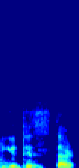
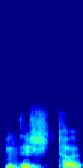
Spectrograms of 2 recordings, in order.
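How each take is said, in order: First: The middle consonant is a plain s sound. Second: The middle consonant is an sh sound. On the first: The speaker calls it wrong. "not Yudhisthar" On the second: The speaker calls it right. "pronunciation becomes like sh"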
